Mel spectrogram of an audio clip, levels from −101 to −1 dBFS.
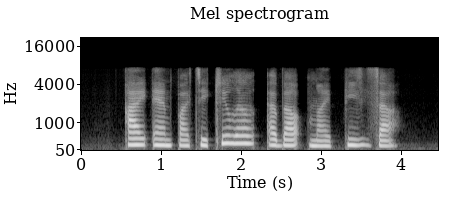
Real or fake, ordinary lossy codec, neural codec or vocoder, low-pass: fake; none; codec, 16 kHz, 1 kbps, FunCodec, trained on LibriTTS, 50 frames a second; 7.2 kHz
